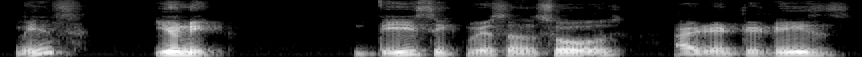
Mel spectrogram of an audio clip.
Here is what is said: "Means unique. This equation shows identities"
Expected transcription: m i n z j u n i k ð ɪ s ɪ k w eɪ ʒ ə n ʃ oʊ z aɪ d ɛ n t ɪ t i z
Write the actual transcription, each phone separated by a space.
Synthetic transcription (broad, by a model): m i n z j u n i k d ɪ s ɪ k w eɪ ʃ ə n s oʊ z aɪ d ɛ n t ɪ t i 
